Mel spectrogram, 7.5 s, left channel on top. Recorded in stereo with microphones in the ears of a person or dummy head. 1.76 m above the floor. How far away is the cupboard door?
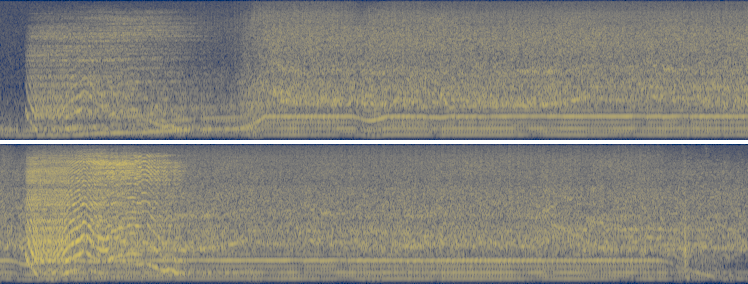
About 0.6 m.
